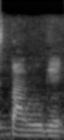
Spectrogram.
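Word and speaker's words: Tange: stanch na mga Expander tanan tang tang t tangi mahal to tangi Mahal yan napag-usapan yan kung ano talaga pronunciation yan eh yung tamang pronunciation is tangge hindi t sorry sorry you're not forgiven You're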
